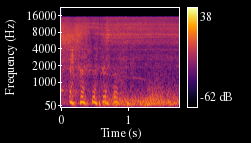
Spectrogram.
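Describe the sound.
A voice imitates a snake's hiss: a steady, breathy, fairly loud hiss held for about two seconds, with a few brief voiced sounds at the start.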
